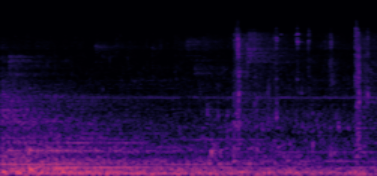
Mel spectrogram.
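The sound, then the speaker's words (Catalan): Water sloshes and splashes in a steady wash, with a few sharper splashy bursts near the end as a man heaves up out of the water in a bathtub. No voices. “En Dick surt de l'aigua en una banyera.”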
